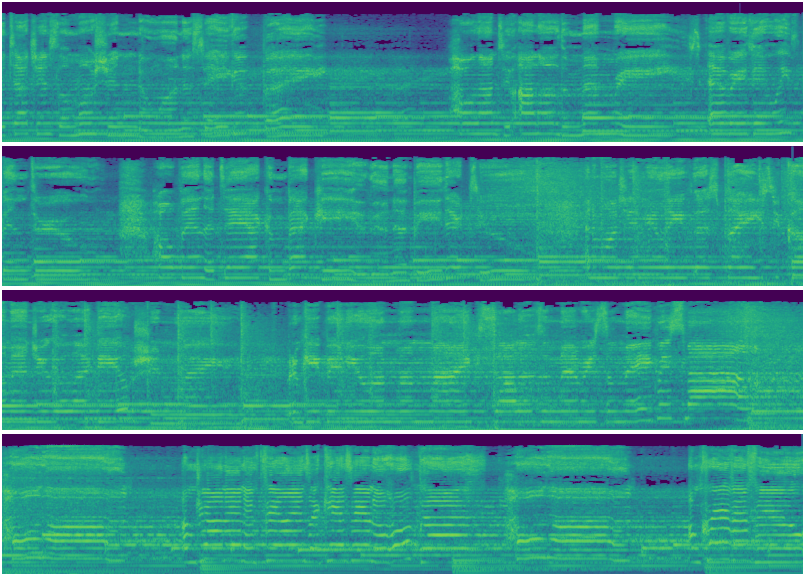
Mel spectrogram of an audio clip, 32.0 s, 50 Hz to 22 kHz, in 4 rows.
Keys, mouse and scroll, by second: 6.4 ctrl+click, 6.9 ctrl+click, 7.2 ctrl+click, 8.0 scroll down 1, 9.6-12.2 scroll up 1, 12.4 ctrl+click, 14.1 right click, 15.8 right click, 25.7 ctrl+click, 26.0 ctrl+click, 26.4 ctrl+click, 26.9 ctrl+click.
